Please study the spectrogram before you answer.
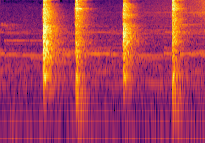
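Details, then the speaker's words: Battery-powered starter on a build being started for the first time, wired with homemade jumper leads on a brand-new, never-charged battery: four sharp single clicks about half a second apart, no cranking; solenoid clicks but starter won't turn engine, suspected insufficient power. "okay so that's me says that it's not getting enough power if it's not being able to turn it over you can hear the solenoid clicking so it's not getting the power or something back to the drawing board"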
